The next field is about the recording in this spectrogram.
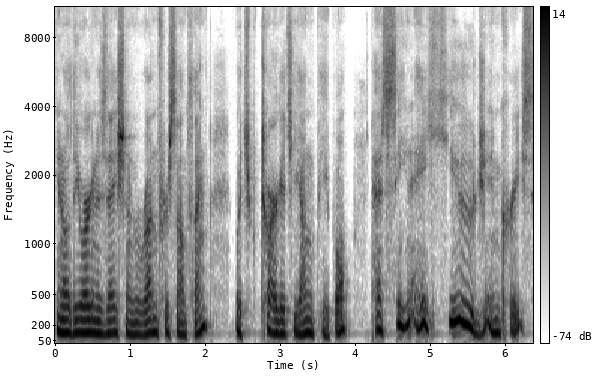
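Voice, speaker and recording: A man talks at a medium pitch with a dark, mellow tone. His voice is somewhat breathy. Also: quiet background. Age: 70s. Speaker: political organizer and author. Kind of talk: interview.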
